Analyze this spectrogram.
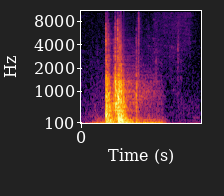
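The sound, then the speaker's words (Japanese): A door is shut and barred with a bolt: a few dull, low thumps close together, then a brief scrape that fades into silence. “カンヌキをまたしっかり閉めて、急いで。”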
